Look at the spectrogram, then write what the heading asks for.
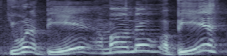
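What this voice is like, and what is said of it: Put-on Australian accent, rising intonation. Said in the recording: “I can do Australian better... your voice rises at the end of everything you say”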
